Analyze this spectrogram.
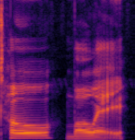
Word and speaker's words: Tomoe: Tomo is pronounced Tomoe.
